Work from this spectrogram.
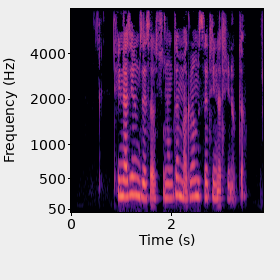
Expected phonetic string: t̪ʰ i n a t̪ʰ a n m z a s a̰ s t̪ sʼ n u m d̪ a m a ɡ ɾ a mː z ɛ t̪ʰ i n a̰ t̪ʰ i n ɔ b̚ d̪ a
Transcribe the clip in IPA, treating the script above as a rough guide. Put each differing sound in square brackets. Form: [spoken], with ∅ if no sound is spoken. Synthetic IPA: t̪ʰ i n a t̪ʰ [i] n m z [ɛ] s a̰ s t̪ sʼ n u m d̪ a m a ɡ ɾ a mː z ɛ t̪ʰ i n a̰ t̪ʰ i n ɔ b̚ d̪ a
